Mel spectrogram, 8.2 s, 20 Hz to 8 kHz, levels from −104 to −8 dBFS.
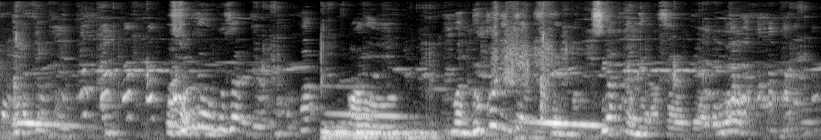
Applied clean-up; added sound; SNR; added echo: classical method WPE with log-MMSE.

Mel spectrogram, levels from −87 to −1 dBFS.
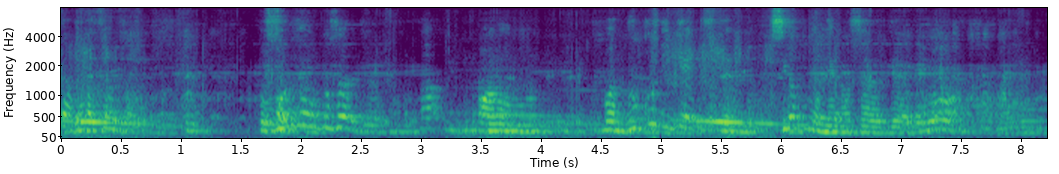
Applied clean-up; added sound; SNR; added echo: neural separator model SepFormer DNS4.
